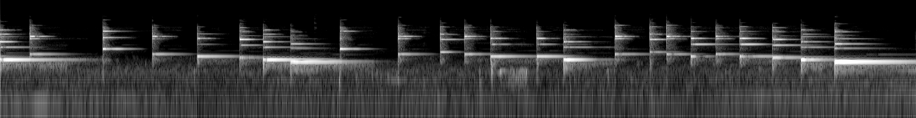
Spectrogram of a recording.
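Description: A bianqing, a set of ancient Chinese stone chimes, struck one slab at a time with a mallet to play a slow melody: a couple dozen clear ringing notes, each with a sharp attack that dies away, the last note near the end left to ring the longest.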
